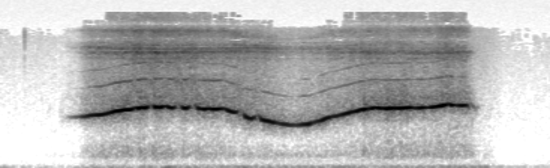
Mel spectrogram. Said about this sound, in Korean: 자, 아빠가 요술을 알려줄게. 날씨가 좋을 때 아빠가 나무 밑에서 휘파람을 불면 바람이 분단다.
